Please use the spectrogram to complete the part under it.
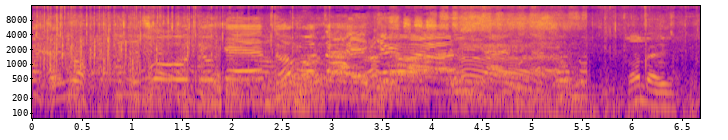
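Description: A large crowd outdoors chants and cheers loudly.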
